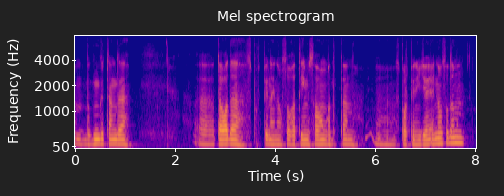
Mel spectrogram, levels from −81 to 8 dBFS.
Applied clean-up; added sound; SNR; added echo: none; none; none; none.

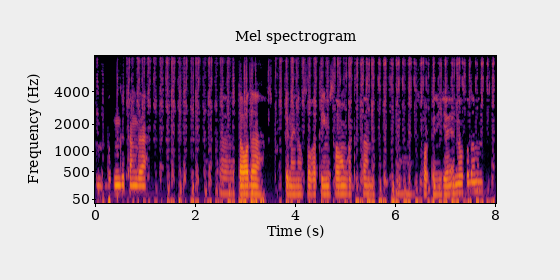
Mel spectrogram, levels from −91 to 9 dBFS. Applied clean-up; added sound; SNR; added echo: classical method spectral subtraction.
